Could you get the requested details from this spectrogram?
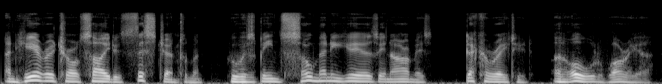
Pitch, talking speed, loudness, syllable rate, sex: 125 Hz, 170 wpm, -17 LUFS, 5.0 syllables/s, male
